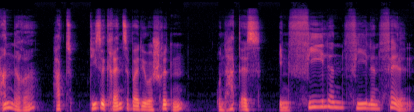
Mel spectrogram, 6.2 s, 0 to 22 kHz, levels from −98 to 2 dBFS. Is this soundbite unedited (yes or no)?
yes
